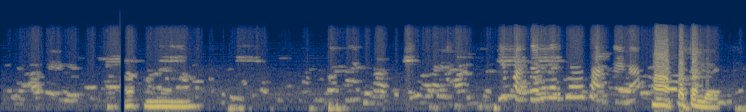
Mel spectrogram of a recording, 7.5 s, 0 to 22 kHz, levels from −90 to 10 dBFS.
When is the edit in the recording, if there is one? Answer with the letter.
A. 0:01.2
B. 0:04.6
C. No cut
A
